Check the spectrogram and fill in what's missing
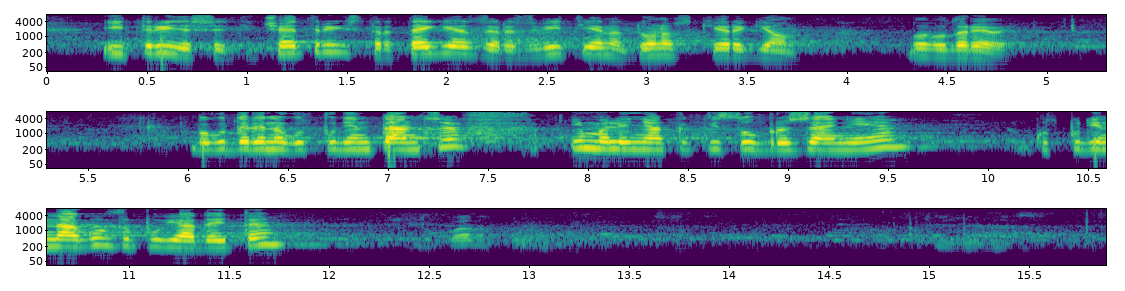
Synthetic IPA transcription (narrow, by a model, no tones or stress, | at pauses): it̪ɾid̪ɛsɛt̪it͡ʃɛt̪ɾist̪ɾɐt̪ɛɡʲijəzɐɾɐzvit̪iɛnɐd̪unəfskijəɾɛɡʲiɔn | blˠɐɡod̪ɐɾʲjəvḭ | blˠəɡod̪ɐɾʲənɐɡospod̪int̪ant͡ʃɛfiməlinʲakəkvisəobɾɐʒɛniəɡospod̪inaɡlˠofzɐpovʲjad̪əjt̪ɛ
